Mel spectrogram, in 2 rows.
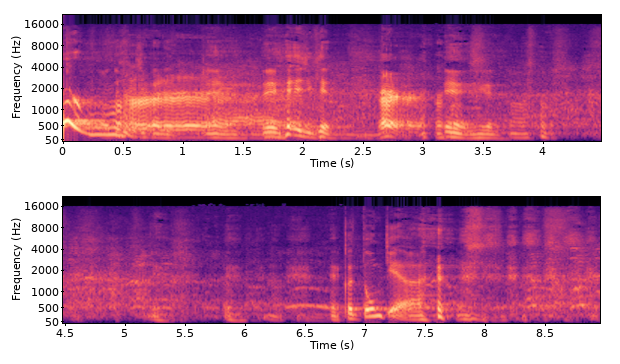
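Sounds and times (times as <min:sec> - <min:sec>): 
person imitating German shepherd dogs barking: 0:00.0 - 0:01.7, 0:02.6 - 0:03.1
person imitating howling: 0:00.0 - 0:01.9
laughter: 0:00.4 - 0:08.9
speech: 0:01.7 - 0:04.3, 0:05.2 - 0:05.5, 0:06.7 - 0:08.4.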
